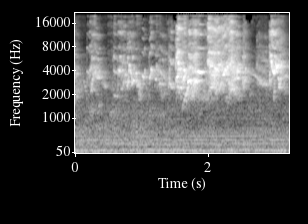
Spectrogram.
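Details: Lovebirds kept in a cage with newly added nest boxes give harsh, high squawking chirps in short bursts, loudest from one and a half seconds on, with a final burst near three seconds.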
